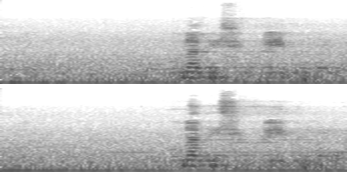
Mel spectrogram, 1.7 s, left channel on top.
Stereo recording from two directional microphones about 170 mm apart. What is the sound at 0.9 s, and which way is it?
Speech, centre (ahead or behind).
